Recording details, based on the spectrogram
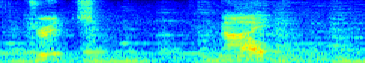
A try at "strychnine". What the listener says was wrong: No, it's not a ch. I just said it's not a ch. It's not. It's strychnine. Strychnine.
